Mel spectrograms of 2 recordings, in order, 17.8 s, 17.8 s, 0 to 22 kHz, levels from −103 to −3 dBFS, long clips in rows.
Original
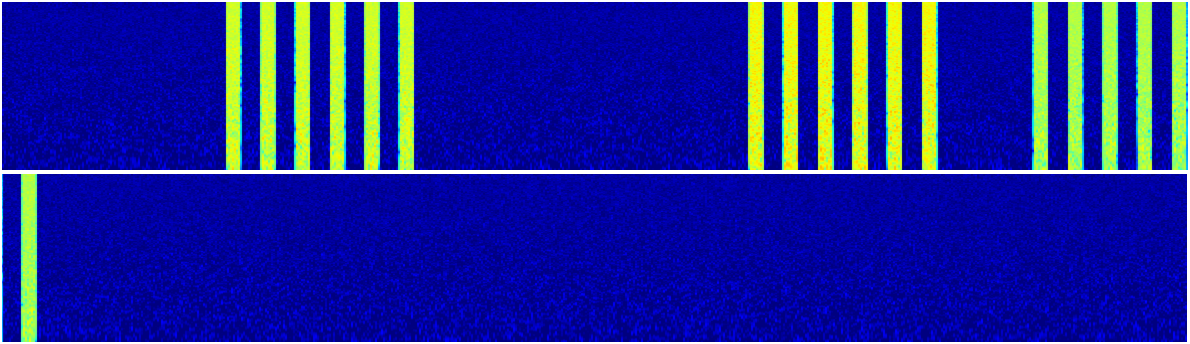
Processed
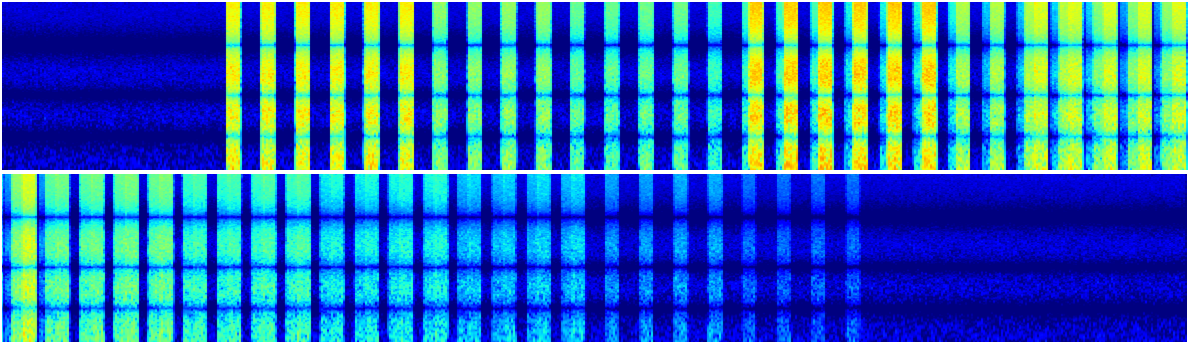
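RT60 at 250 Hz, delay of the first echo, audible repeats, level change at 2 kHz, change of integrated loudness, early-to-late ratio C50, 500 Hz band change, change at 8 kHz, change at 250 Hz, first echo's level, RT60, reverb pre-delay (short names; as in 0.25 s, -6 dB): none, 1.03 s, 5, +2.5 dB, +1.5 dB, none, -2.0 dB, -2.5 dB, +3.5 dB, -13.0 dB, none, none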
